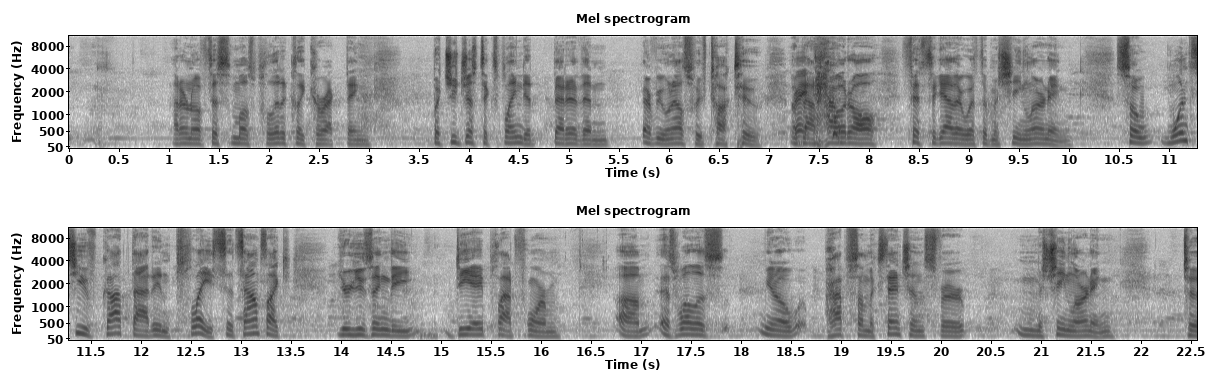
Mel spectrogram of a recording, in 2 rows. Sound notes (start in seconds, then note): 7.2 laughs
